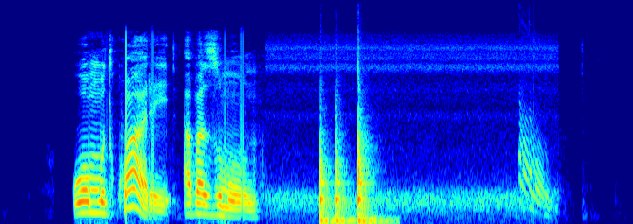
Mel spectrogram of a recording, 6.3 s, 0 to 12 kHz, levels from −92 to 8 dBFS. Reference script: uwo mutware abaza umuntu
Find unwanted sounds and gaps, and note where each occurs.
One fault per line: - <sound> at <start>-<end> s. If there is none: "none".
- thud at 3.2-4.0 s
- chirp at 5.2-5.6 s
